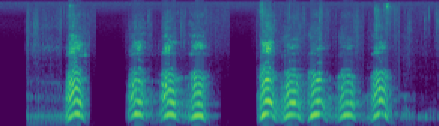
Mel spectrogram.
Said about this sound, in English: I barked as loud as I could. No way some unknown dog was just going to walk through my yard.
